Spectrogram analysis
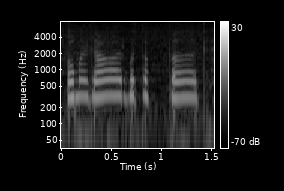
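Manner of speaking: high-pitched imitated alarm; put-on startled character voice; mock freak-out. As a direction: act out a bystander's panic, high. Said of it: "everyone's freaking out".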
